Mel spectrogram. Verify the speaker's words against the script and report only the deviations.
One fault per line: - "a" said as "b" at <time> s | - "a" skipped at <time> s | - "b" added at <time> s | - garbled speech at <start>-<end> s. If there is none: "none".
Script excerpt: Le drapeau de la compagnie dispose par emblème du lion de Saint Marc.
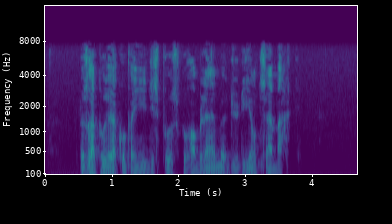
- "par" said as "pour" at 2.0 s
